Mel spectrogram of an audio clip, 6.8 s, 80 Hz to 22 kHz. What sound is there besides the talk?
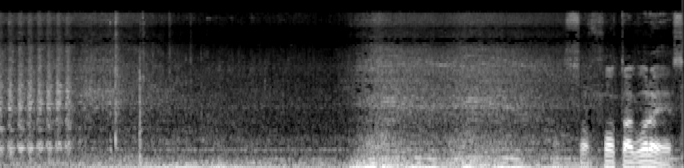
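2018 VW Polo TSI engine starting and running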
